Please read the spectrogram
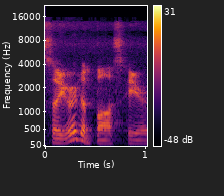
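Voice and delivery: ordinary delivery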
